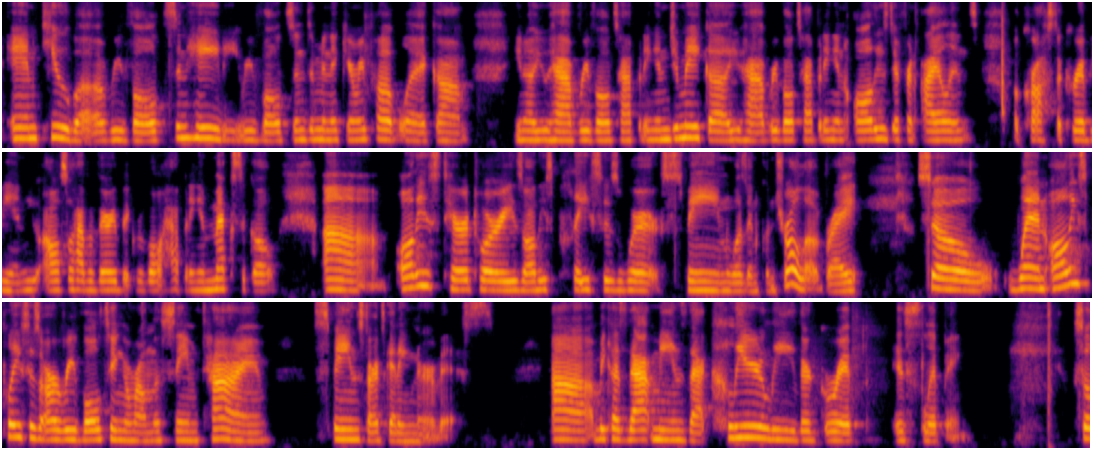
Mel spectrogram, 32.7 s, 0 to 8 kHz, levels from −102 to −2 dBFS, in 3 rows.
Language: English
